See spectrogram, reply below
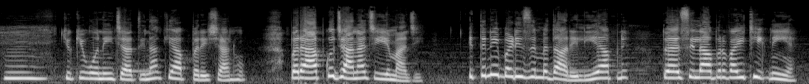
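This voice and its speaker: A woman's voice: sits high, lively intonation, fairly quick, pitched above the performer's own voice. A woman voicing a clever young daughter-in-law in a cartoon moral story, sweetly persuasive and emphatic. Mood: coaxing. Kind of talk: animated Hindi moral story dialogue. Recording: music behind the voice.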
